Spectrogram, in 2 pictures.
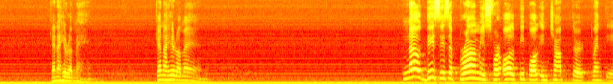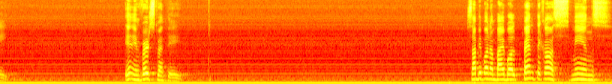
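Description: A middle-aged man speaks into a microphone in short bursts with long pauses, heard through a loudspeaker.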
